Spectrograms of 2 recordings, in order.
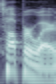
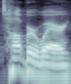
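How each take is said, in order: First: The middle consonant is a clear p sound. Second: The middle consonant is a soft b-like sound. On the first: The speaker calls it right. "It's Tupper with P's" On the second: The speaker calls it wrong. "It's not Tupperware, you barbarians"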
